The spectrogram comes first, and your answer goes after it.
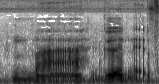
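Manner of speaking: normal talking voice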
